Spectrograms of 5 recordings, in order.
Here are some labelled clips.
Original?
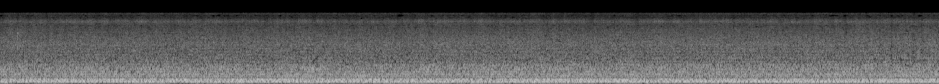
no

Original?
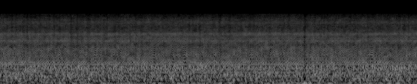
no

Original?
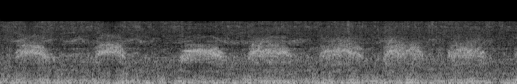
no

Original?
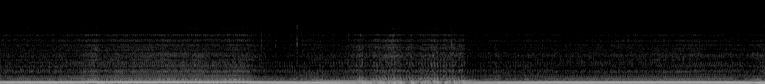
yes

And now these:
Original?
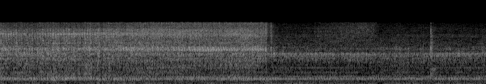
yes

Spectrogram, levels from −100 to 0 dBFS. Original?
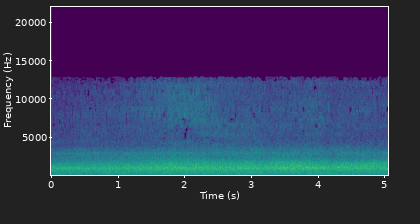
yes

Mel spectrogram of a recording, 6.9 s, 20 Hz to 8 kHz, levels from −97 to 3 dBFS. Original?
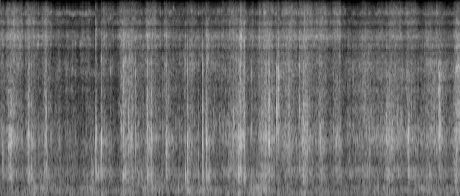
no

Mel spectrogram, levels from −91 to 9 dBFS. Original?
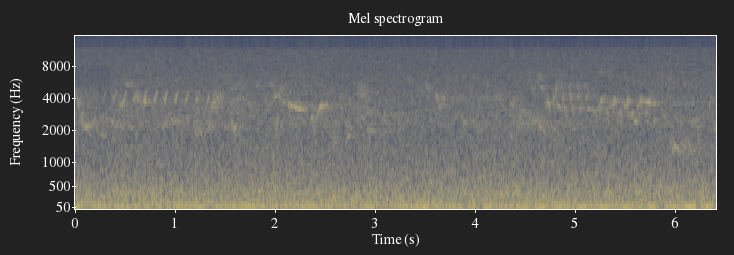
no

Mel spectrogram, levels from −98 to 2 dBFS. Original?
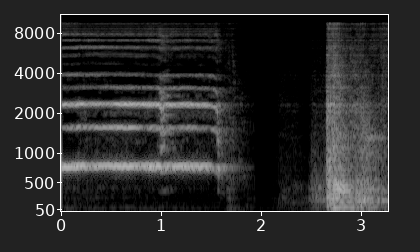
no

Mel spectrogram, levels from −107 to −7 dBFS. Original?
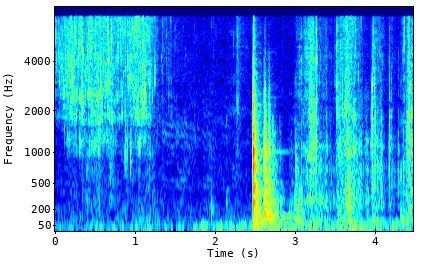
yes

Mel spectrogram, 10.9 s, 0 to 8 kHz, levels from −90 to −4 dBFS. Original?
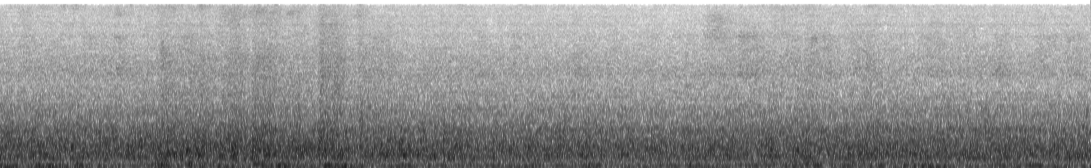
yes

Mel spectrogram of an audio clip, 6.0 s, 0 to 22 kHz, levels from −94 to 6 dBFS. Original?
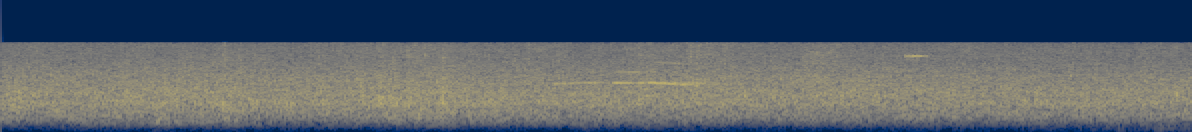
yes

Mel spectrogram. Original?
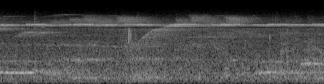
yes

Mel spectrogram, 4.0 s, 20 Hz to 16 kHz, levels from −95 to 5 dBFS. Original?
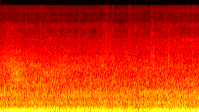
no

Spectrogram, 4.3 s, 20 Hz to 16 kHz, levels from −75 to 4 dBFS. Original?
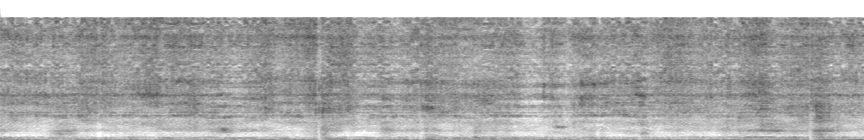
no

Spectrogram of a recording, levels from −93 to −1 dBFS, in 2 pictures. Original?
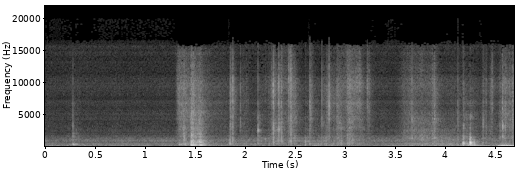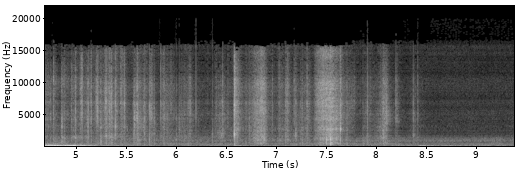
no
